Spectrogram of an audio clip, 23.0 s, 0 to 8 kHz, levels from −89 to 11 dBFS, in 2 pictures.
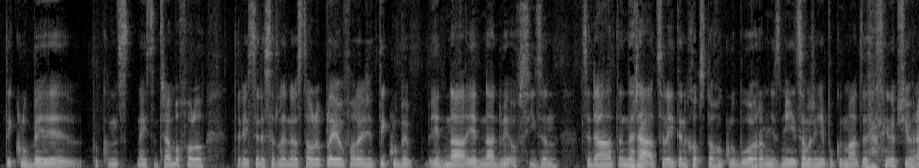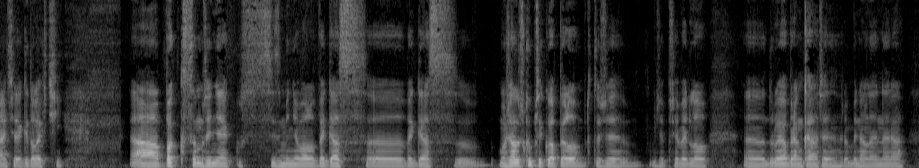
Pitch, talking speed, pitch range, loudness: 115 Hz, 155 wpm, 115-125 Hz, -28 LUFS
